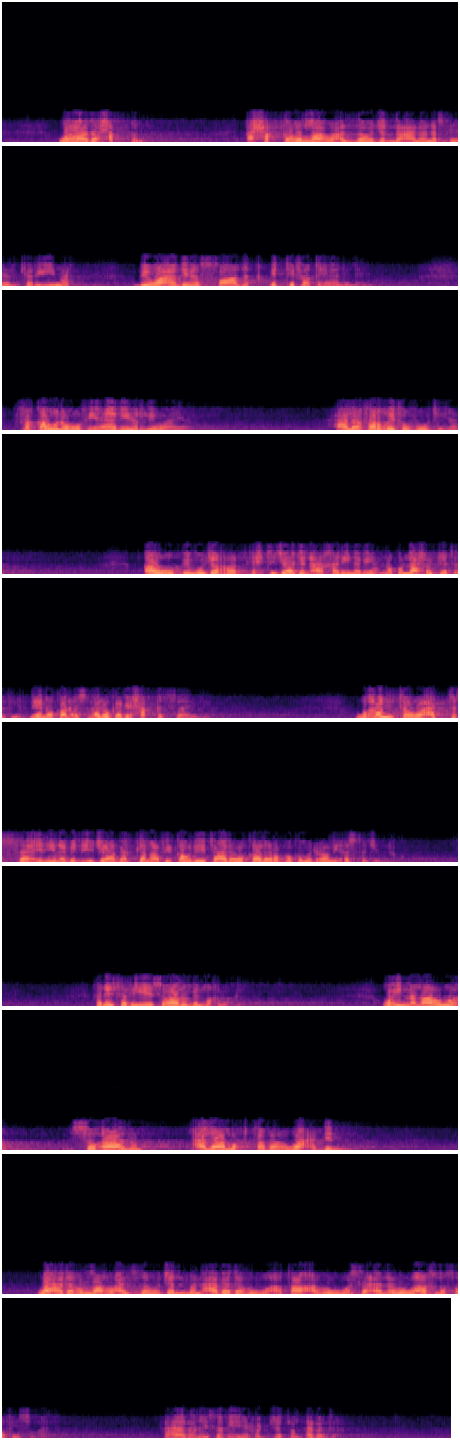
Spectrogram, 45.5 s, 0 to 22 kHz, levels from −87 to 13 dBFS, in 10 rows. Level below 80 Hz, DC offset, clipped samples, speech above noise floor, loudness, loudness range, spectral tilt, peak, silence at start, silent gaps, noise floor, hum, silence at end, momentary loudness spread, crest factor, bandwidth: -56 dBFS; under 0.1%; under 0.1%; 36 dB; -19 LUFS; 5 LU; -5 dB/octave; -2 dBFS; 0.55 s; none; -54 dBFS; none; 1.2 s; 14 LU; 18 dB; 5 kHz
